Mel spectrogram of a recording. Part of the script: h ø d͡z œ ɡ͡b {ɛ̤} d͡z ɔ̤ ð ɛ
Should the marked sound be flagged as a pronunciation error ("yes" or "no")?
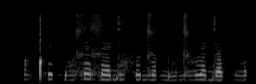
no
